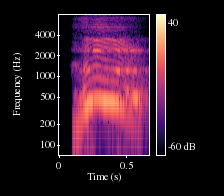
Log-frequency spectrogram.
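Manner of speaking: loud, high mock "ugh"; imitated impact grunt. Cop smashes into a filing cabinet, imitated loud grunt. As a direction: yelp out the hit, exaggerated. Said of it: "the sound he made, just like".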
